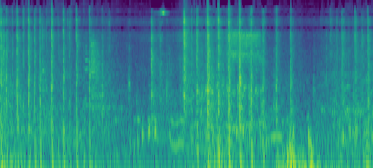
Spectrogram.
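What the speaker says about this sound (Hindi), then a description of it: "अब कबूतर निकाल लेते हैं बाहर।" Pigeons coo and stir close by while being taken out of a coop, with soft repeated cooing and rustling flutters throughout, plus a brief louder burst of movement near the end.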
